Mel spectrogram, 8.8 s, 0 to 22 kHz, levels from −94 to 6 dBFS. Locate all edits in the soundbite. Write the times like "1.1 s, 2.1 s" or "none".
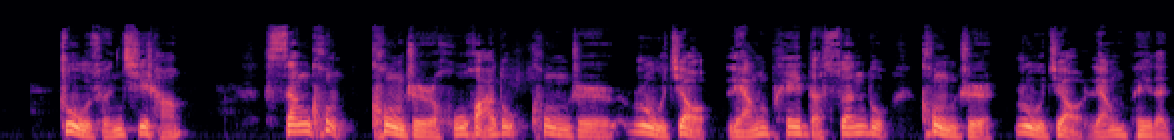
2.7 s

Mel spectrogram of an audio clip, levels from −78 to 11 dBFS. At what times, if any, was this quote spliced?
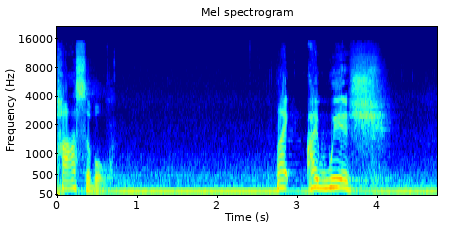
3.0 s

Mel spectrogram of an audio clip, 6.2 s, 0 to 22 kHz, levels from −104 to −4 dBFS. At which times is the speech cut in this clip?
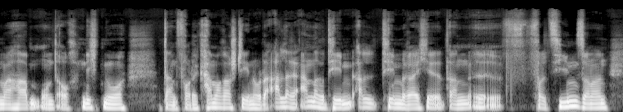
none

